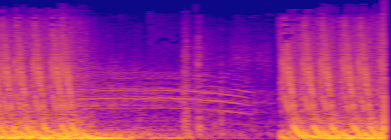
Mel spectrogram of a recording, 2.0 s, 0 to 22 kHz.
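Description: Turret gunfire in the video game XCOM 2, loud rapid bursts at the start and again at the end with a brief quieter gap between them.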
